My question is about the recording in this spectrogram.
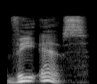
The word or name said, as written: vs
